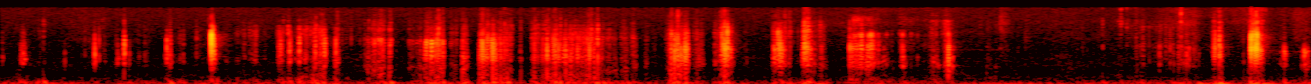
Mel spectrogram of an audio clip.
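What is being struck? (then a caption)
Rose quartz chunk tapped with fingernails. A large, solid, rough pale-pink rose quartz chunk held in both hands is tapped and pattered with long painted fingernails. Quick, bright clicks and scratchy taps come in uneven bursts, with a few sharper ticks standing out, and each one dies away almost at once over a faint low rumble.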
